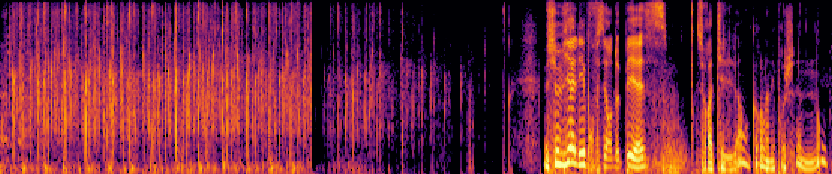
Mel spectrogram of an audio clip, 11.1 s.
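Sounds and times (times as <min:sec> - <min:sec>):
crowd applause: 0:00.0 - 0:06.3
speech: 0:07.2 - 0:11.1.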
